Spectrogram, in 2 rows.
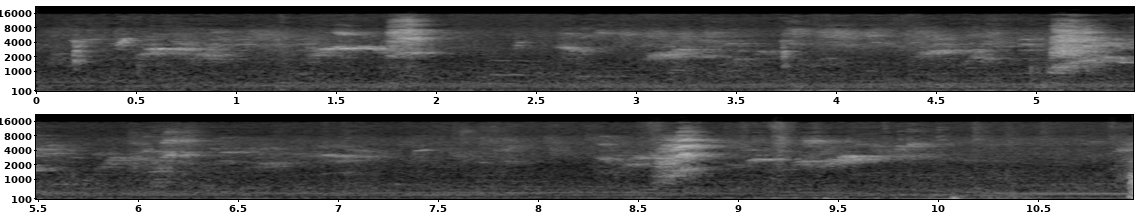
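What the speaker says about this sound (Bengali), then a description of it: "নিচেও এক পেয়ার বদ্রি আছে।" Budgerigars in a 2x2 cage chirp in scattered short, bright bursts against a quiet background, with a few louder calls spaced a few seconds apart.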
